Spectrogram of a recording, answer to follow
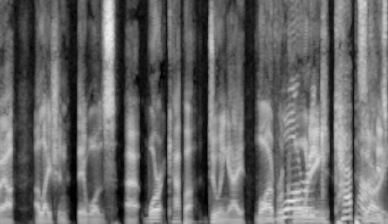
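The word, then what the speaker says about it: Warrick Capper: So we walked in and uh much to our elation there was uh Warrick Kappa doing a live recording his podcast. Say it. Say it. Say it properly. War kappa.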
